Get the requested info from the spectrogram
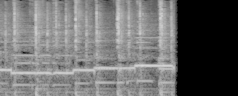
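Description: Background music: a high stepping melody over a fast rhythm of percussive hits, cutting off abruptly near the end.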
